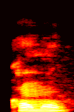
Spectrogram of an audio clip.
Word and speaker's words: comment: Comment t'appelles-tu? What is your name? So do not pronounce that S or this T.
